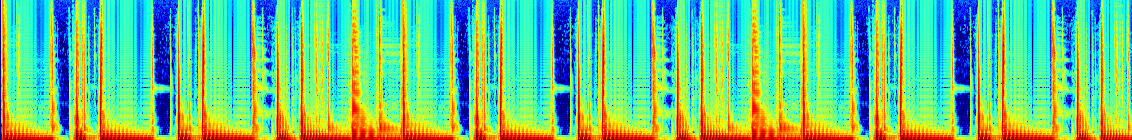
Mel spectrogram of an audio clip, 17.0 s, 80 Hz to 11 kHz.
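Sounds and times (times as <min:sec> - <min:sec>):
rock bass guitar: 0:00.0 - 0:16.9.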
